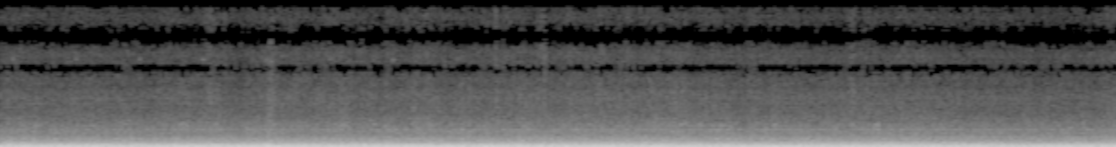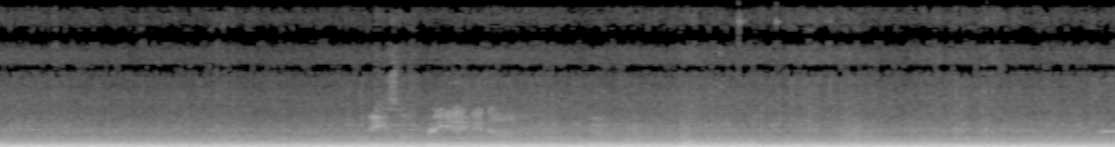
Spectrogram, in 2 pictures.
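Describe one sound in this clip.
Tyres rumble steadily on the highway.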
